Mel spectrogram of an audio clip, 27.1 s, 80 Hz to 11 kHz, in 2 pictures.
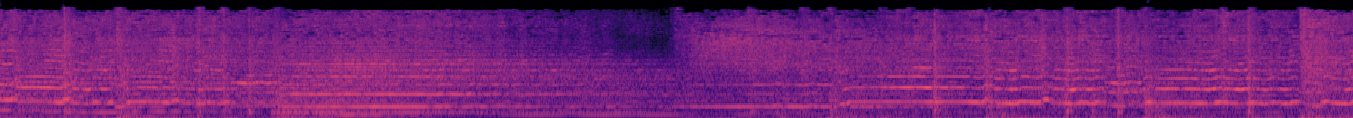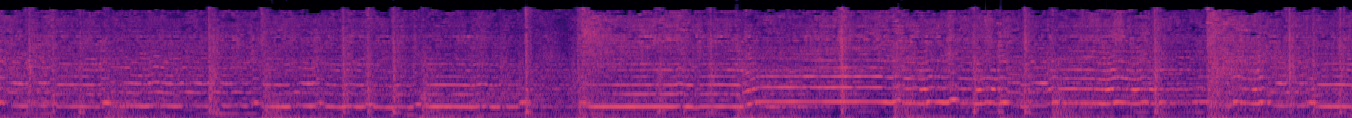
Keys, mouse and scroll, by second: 1.3 click, 6.4 click, 9.2 v, 9.3 click.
